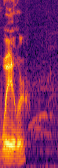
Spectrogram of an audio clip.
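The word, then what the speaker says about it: Wahler: Whaler is spelled W-A-H-L-E-R. Pronounced Whaler.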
